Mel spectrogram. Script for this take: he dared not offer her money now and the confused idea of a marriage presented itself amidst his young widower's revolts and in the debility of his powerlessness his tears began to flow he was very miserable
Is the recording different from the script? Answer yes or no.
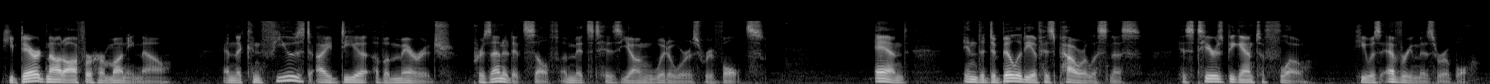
yes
